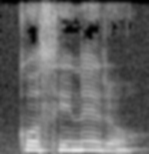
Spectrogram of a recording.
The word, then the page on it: cocinero: Spain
